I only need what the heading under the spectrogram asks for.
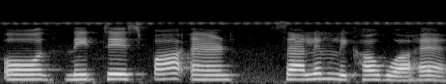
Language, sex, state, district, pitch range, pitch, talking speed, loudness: Hindi, female, Punjab, Fazilka, 220-240 Hz, 225 Hz, 105 wpm, -14 LUFS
